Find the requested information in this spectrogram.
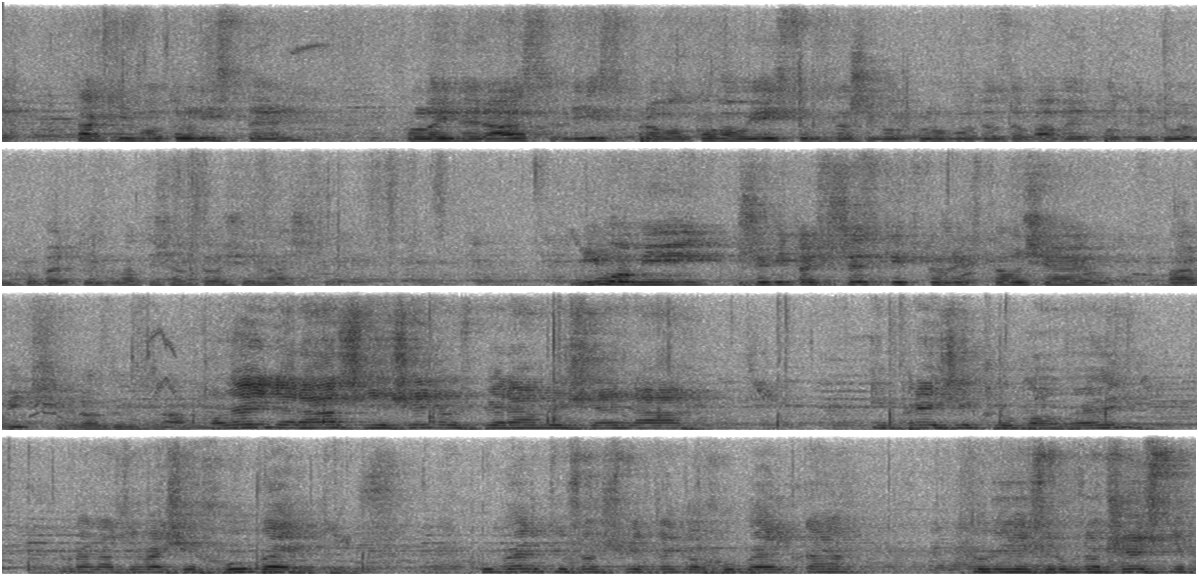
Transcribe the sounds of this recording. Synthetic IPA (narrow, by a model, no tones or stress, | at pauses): t̪ːakʲimːɔt̪ɔlʲist̪ɛm | kɔlɛjnɘɾaslʲist̪̚pɾɔvɔkɔvawjejsuvznaʂɛɡɔklubud̪ɔzabavɘpɔt̪ːɘt̪uwɛmxubɛɾt̪uvd̪vat̪ɘɕɔnt̪sɛɔɕɛmnaɕt͡ɕɛ | mʲiwɔmʲipʂɘvʲit̪at͡ɕfʂɘst̪̚kʲixk̚t̪uʐɘxt̪sɔ̃w̃ɕɛbavʲit͡ɕɾazɛmznamʲikɔlɛjnɘɾasjeɕeɲɔ̃w̃zbʲjɛɾamɘɕɛna | impɾɛʑɛklubɔvɛj | kt̪uɾanazɘvaɕɛxubɛɾt̪us | xubɛɾt̪usɔɕfʲjɛnt̪ɛɡɔxubɛɾt̪a | kt̪uɾɘjɛst̪ɾuvnɔt͡ʂɛɕɲɛ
